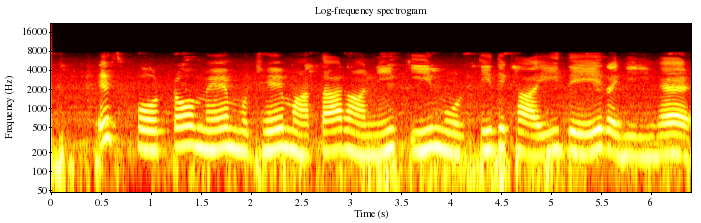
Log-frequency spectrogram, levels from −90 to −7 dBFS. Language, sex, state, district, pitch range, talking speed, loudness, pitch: Hindi, female, Madhya Pradesh, Katni, 195-230 Hz, 110 wpm, -14 LUFS, 220 Hz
